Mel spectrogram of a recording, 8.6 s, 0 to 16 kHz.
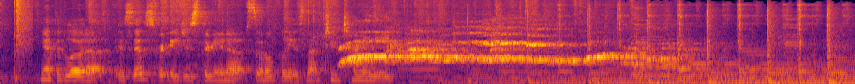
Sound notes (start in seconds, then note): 3.4 screaming; 5.9 upbeat music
